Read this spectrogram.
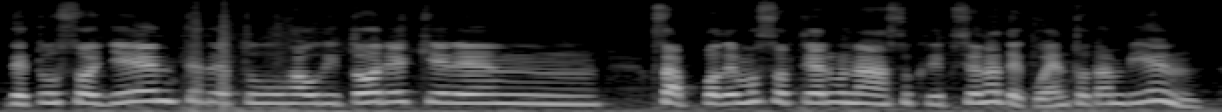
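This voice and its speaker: Slightly high-voiced Chilean woman chatting. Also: steady tone, unhurried, slight background noise. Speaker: interview guest, radio drama writer and producer. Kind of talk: casual chat.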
